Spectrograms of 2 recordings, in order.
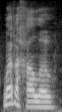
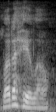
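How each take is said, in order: First: The second word sounds like hollow. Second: The second word sounds like halo. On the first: The speaker calls it wrong. "people would think it's hollow" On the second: The speaker calls it right. "So it is um, Leda Halo"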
